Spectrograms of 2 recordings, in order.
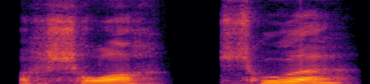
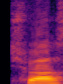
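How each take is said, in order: First: Schwa said the French way, as /ʃuə/; mock French accent. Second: Said in the usual way. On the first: Shown as a demonstration. Streamer showing chat how Schwa sounds French, mock French accent. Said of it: "Schwa sounds a little French when you pronounce it a certain way". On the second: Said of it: "sounds a little French when you pronounce it a certain way".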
